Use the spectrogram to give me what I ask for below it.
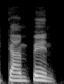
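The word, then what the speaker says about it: campaign: ए आई है दोस्तों। तो ए आई का उच्चारण बस एक एकल के रूप में करते हैं और एन का दोस्तों न होता है। तो सी ए एम पी ए आई जी एन को क्या पढ़ेंगे? कैंपेन।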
